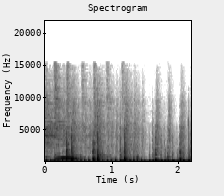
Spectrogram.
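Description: Live funk band in a drum break: the bass drops out for about a second while the drum kit and percussion play sharp snare, bass drum, hi-hat and rim hits. The full band comes back in near the end.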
